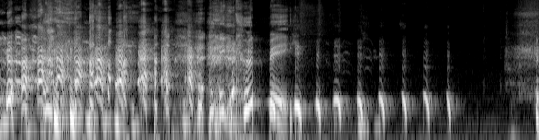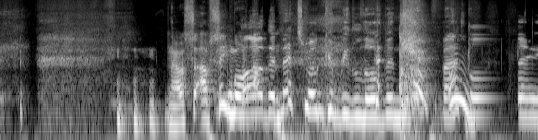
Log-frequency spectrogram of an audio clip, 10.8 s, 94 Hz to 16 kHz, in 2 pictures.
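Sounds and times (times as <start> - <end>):
speech: 0.0 - 1.2, 2.4 - 3.2, 7.1 - 10.7
laughter: 0.0 - 10.3
person sneezing: 9.4 - 10.0.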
